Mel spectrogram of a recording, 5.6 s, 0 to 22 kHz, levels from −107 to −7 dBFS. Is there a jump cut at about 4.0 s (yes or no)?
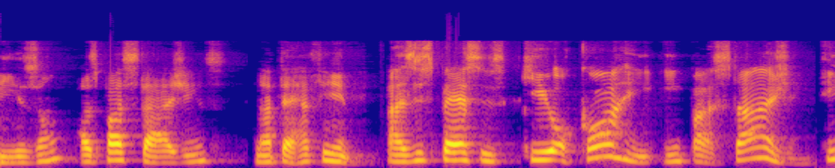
no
